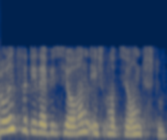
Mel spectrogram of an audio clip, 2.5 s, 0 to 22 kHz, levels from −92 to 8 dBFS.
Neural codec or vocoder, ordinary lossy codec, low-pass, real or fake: autoencoder, 22.05 kHz, a latent of 192 numbers a frame, VITS, trained on one speaker; none; 5.4 kHz; fake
